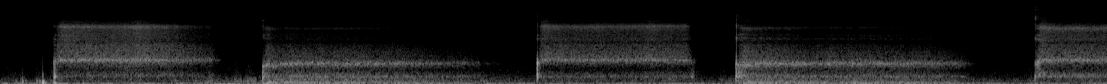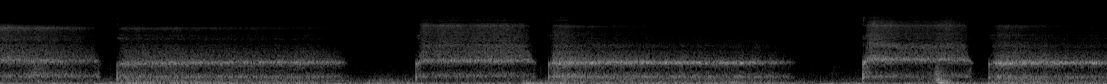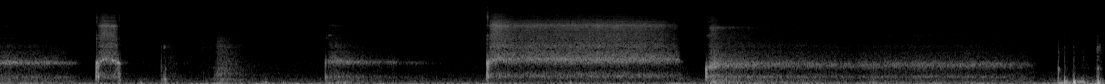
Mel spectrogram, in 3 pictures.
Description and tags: this is the sound of someone going under the water in an indoor pool. This was recorded in a tascam dr-40. This was edited on Reaper media.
